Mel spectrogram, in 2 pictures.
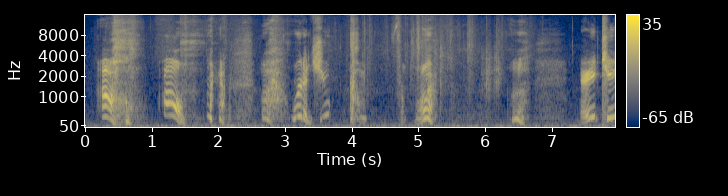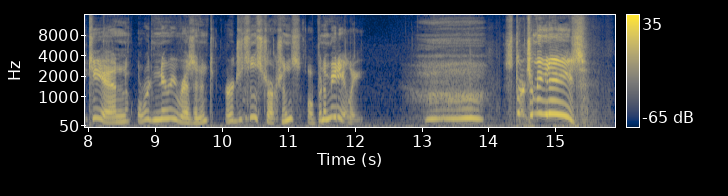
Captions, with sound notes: Ow... oww... man... where did you come from? "A-T-T-N, ordinary resident. Urgent instructions, open immediately." (inhales) STARCHIMEDES!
